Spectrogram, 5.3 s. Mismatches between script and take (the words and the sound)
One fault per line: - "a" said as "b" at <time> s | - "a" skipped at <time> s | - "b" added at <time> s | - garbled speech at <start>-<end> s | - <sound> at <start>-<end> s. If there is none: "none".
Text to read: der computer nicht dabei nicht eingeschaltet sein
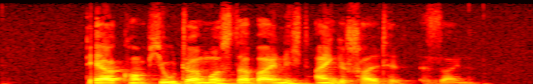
- dropout at 0.9-1.0 s
- "nicht" said as "muss" at 2.0 s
